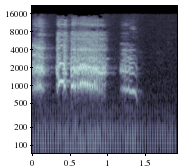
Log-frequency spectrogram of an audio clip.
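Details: Red junglefowl rooster kept as a decoy, crowing to draw wild cocks into answering for trapping. A quick first note runs into a long buzzy phrase, and then a lower note falls away, with a steady low hum underneath.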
